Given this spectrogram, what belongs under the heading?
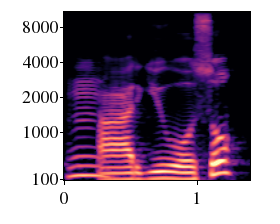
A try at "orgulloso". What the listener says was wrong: आ नहीं है, ओ लिखा है मैंने वो. orgulloso.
